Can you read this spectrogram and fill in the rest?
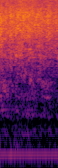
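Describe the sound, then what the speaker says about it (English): Tap water runs steadily as hands are washed at a kitchen sink during lasagna prep, a continuous close hiss with no talking. "I need to wash my hands quick."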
